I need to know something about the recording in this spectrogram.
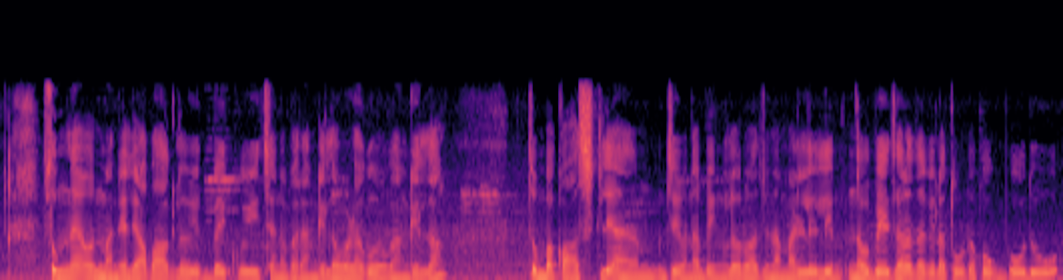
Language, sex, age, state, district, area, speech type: Kannada, female, 30-45, Karnataka, Hassan, urban, spontaneous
